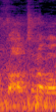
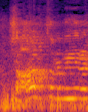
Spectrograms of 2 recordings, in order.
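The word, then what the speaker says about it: सहस्रबाहु: थे कैसे हम को शस्त्र भाव को मारा तो कह शस्त्र भाव नहीं था सहस्त्र वर कातीवीर अर्जुन था उसको मारा है शस्त्र भाव शत्र बाऊ उच्चारण गलत करते हो अच्छा वो उच्चारण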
